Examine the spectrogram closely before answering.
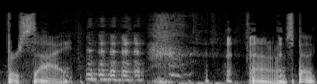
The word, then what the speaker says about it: Versailles: Have the French influence, but they keep the pronunciation. But the Missourians were like, no. Sort of, yeah. I mean, we don't like them French. Yeah. No. You know, we like them enough to take their name, but not enough to pronounce it like they.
